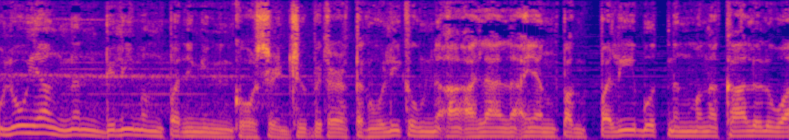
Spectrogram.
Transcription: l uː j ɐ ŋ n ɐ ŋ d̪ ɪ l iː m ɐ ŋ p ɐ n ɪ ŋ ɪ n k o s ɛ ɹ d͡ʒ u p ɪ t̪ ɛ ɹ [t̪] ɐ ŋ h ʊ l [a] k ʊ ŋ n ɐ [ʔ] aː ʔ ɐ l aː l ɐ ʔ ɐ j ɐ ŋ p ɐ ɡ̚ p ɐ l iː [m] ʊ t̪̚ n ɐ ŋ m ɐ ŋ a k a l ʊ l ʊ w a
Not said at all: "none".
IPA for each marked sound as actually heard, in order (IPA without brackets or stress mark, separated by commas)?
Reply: t̪, i, ʔ, b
